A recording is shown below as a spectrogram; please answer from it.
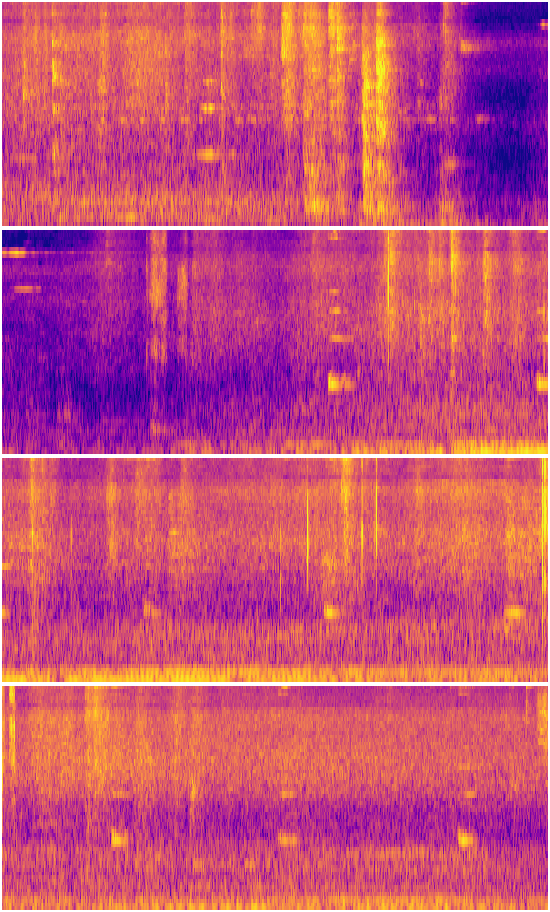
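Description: Otis traction elevator car travelling upward: a steady low rumble builds over a few seconds as the car gets under way, then holds. Faint short ticks come about once a second, one for each floor passed. There is a brief thump about three seconds in.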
